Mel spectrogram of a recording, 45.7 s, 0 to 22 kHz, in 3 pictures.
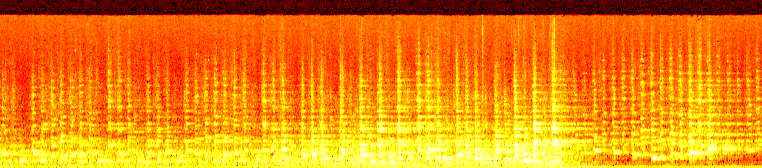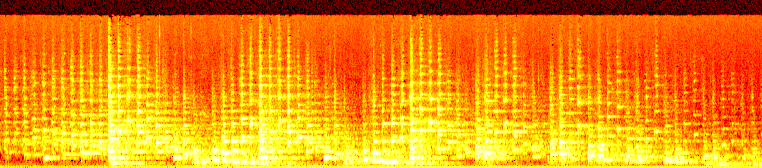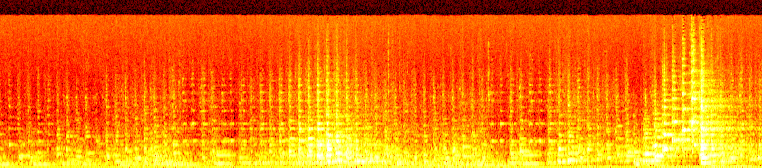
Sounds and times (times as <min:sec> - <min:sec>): Violin, fiddle: 0:00.0 - 0:45.7.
